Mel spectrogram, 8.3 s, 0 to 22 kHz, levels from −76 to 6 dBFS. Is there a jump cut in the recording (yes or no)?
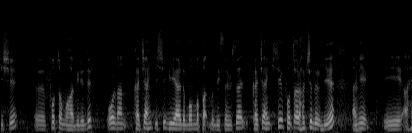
no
